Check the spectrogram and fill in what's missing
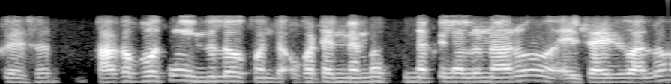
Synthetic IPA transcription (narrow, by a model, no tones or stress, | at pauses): okeːsɐɾ | kaːkɐpo̞ːt̪e̞ːind̪ulo̞ːkoɲt͡ʃɐʔɔkɐʈenme̞mbɐɾst͡ʃinːɐpilːɐlunːaːɾuelsɐjzʋaːɭːu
